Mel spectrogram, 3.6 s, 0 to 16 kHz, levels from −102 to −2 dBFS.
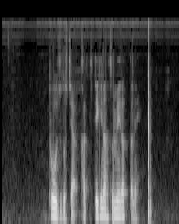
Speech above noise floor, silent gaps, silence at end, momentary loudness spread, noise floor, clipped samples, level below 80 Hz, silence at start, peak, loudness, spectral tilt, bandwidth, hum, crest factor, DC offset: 41 dB; none; 0.6 s; 10 LU; -64 dBFS; under 0.1%; -50 dBFS; 1 s; -2 dBFS; -24 LUFS; -7 dB/octave; 11.5 kHz; none; 22 dB; under 0.1%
